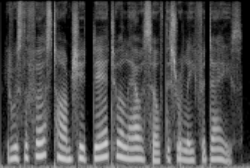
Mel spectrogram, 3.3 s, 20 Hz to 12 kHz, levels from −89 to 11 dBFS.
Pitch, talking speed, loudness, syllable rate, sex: 210 Hz, 270 wpm, -15 LUFS, 6.0 syllables/s, female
